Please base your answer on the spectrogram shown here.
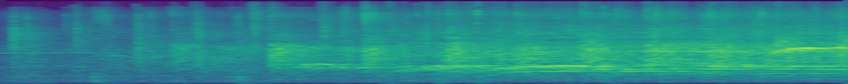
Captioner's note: cheers and applause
